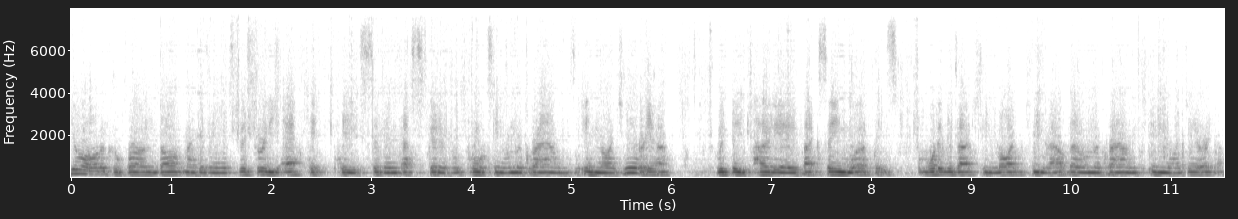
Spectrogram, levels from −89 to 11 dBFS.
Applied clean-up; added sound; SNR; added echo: neural separator model SepFormer DNS4.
